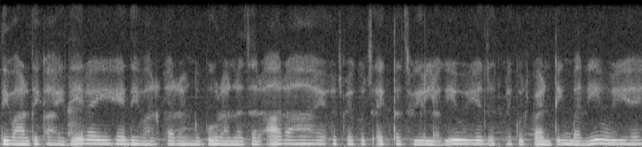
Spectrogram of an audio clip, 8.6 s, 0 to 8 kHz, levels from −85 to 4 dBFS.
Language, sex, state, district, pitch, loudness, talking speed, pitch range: Hindi, female, Chhattisgarh, Korba, 185 Hz, -17 LUFS, 180 wpm, 180-195 Hz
